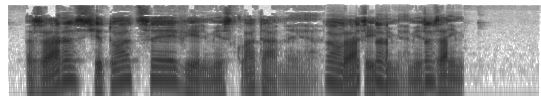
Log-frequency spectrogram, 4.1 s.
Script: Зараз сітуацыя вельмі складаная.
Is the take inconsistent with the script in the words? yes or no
yes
